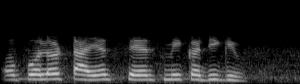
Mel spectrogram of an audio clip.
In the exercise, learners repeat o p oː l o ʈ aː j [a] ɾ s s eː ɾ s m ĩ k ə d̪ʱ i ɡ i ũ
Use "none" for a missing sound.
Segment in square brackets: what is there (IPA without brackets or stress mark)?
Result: ə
